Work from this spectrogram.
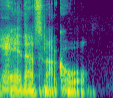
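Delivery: low, soft, understated mock grumbling. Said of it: "Deshaun Watson was like".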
